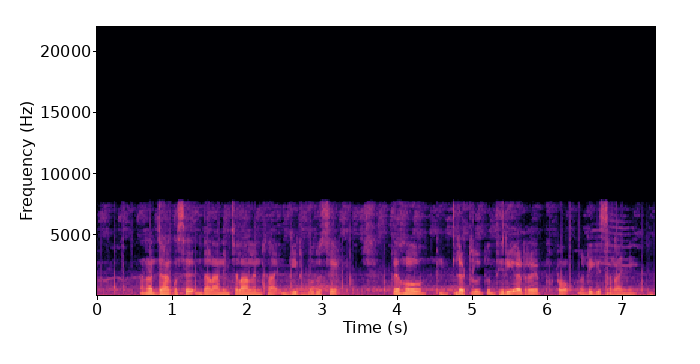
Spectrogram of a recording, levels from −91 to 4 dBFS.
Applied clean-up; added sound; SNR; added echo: none; Livestock, farm animals, working animals; 15 dB; none.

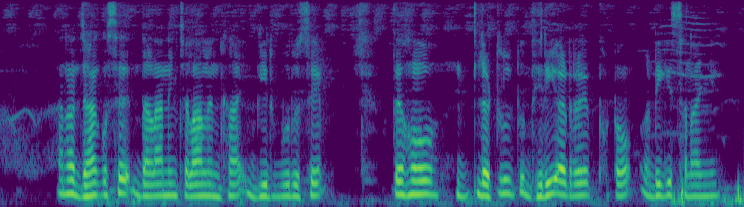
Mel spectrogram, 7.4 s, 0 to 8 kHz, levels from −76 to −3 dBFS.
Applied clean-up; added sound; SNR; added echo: none; none; none; none.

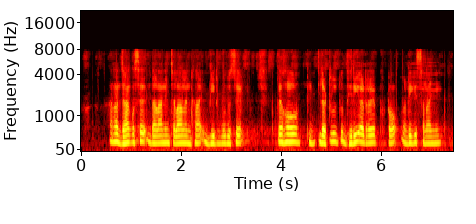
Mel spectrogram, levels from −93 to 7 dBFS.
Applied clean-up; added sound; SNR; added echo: neural separator model SepFormer DNS4.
